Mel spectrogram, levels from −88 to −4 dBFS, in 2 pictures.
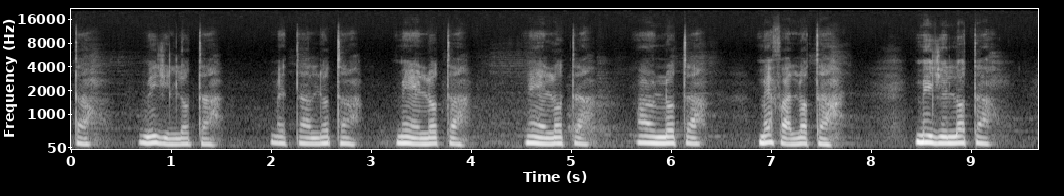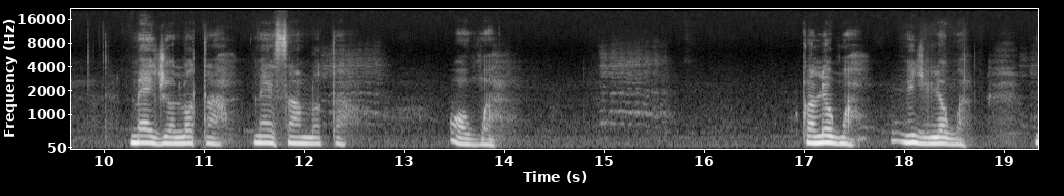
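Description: Nothing goes wrong in this speech recording; there's no technical fault anywhere in it to point out.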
